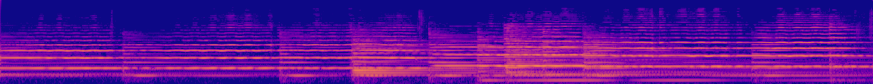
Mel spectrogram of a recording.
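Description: Alto saxophone playing long held notes over piano in a slow classical sonata movement. A soft note recurs about every second and a half beneath it, and a lower held note comes in about five seconds in.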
